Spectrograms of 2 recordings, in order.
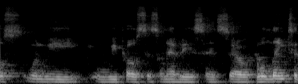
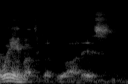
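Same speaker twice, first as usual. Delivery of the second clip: muttered aside; 6 dB quieter than usual. Retold or imitated. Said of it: "they were like".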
